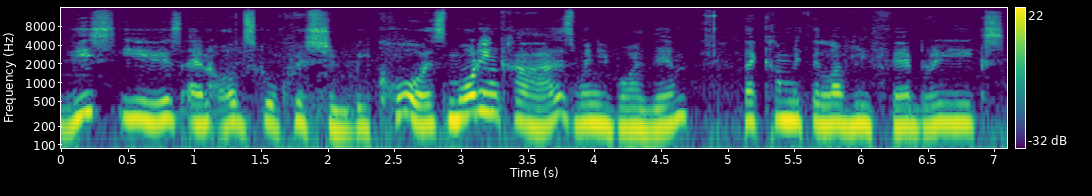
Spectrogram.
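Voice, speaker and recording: A woman with an Australian accent speaks at a fairly slow pace and a fairly high pitch, with ordinary pitch variation. Noticeable background noise runs under her voice. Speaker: car maintenance teacher and channel co-host. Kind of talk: casual Q&A chat.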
